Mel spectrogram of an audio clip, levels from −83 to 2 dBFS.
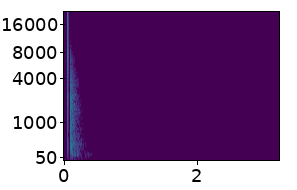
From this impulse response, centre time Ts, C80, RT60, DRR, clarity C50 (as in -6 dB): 40 ms, 12.0 dB, 0.40 s, -5.5 dB, 4.5 dB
